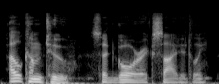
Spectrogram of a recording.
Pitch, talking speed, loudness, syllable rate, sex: 105 Hz, 165 wpm, -19 LUFS, 5.1 syllables/s, male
